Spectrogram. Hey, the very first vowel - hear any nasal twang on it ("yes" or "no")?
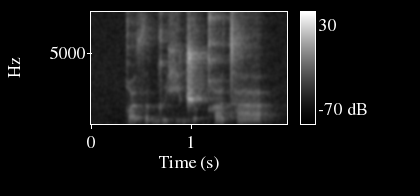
no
